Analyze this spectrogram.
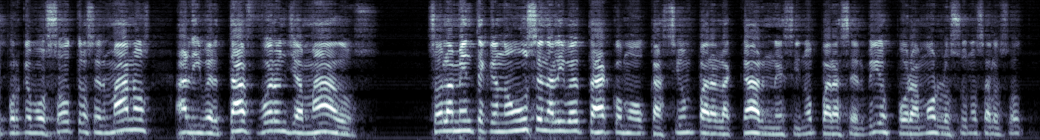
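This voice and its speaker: High-voiced preaching pastor, off-mic. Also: male voice, a bit bright, recorded from a distance. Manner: emphatic preaching, reading scripture aloud. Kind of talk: sermon. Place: church sanctuary.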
